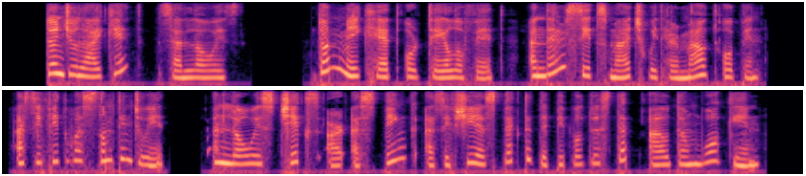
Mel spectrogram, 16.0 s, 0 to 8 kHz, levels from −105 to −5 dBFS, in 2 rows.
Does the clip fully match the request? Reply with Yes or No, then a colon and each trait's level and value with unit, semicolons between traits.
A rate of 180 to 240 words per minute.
No: average, 170 wpm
